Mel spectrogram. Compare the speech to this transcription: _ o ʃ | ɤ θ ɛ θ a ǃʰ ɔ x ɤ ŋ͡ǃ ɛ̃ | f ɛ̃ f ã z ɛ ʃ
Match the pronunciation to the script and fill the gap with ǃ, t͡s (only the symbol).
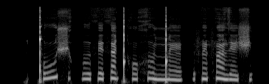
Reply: ǃ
